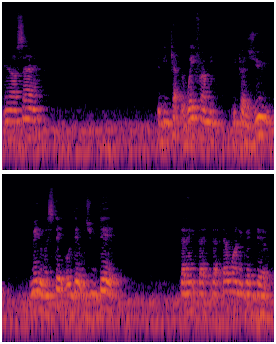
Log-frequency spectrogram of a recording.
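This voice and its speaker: A man's voice: medium pitch, fairly even intonation, measured pace, pauses often. Earnest American man, roomy distant recording. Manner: earnest, repeats phrases for emphasis, colloquial. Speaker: father speaking about his own life. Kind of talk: unscripted personal monologue, casual talk. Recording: roomy, distant mic, clearly noisy background.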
